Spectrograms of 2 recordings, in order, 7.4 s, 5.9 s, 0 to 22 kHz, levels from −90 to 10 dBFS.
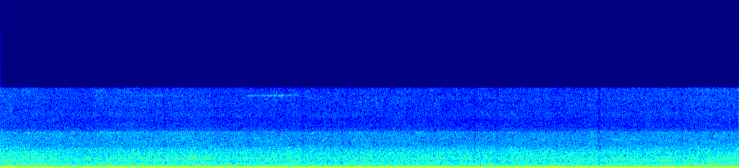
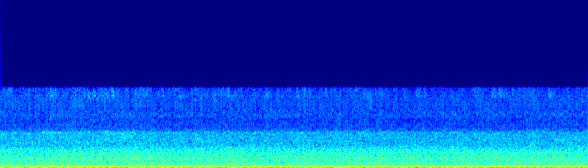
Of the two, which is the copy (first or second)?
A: second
